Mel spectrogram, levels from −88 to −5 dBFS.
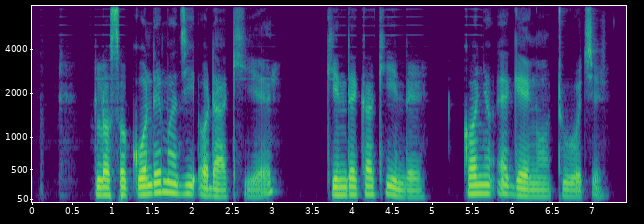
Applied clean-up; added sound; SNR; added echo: neural mask model DeepFilterNet 3.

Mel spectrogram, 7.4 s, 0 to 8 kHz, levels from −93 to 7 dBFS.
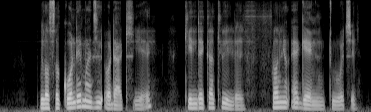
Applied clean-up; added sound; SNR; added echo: neural diffusion model UNIVERSE++.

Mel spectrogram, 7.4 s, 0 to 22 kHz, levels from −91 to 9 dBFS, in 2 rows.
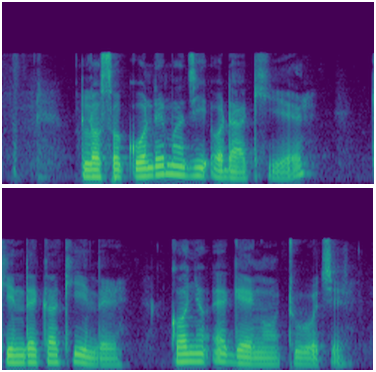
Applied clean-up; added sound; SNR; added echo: none; none; none; none.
